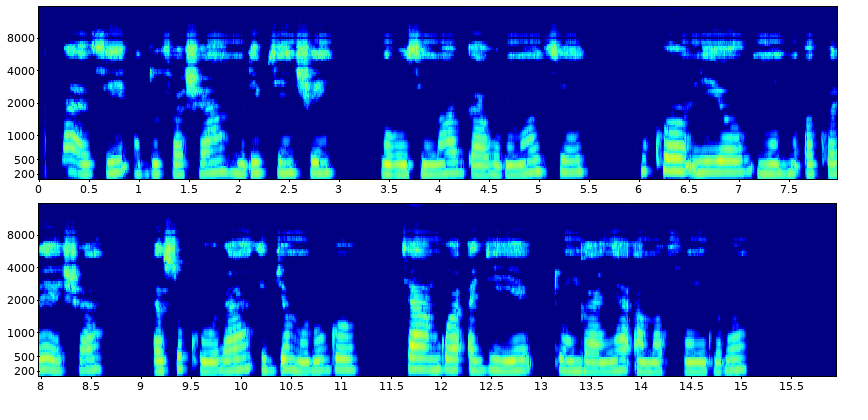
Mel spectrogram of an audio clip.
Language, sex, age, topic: Kinyarwanda, female, 50+, health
